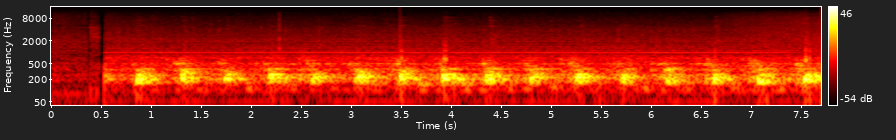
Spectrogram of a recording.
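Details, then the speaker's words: Fetal heartbeat recorded by the lower transducer during cardiotocography, with the upper transducer recording uterine tone; rhythmic fetal heart rate sounds on CTG. "Нижний датчик регистрируется сердцебиение плода. Ритмичные сокращения — это частота сердцебиения вашего плода."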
